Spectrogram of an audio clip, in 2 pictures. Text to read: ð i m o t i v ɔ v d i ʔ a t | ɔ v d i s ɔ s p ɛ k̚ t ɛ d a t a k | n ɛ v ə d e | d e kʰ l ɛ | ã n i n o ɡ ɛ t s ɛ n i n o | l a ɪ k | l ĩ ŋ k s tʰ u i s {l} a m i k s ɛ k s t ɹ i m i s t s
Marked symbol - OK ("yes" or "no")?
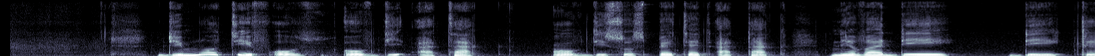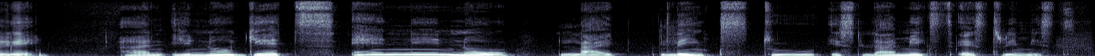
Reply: yes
